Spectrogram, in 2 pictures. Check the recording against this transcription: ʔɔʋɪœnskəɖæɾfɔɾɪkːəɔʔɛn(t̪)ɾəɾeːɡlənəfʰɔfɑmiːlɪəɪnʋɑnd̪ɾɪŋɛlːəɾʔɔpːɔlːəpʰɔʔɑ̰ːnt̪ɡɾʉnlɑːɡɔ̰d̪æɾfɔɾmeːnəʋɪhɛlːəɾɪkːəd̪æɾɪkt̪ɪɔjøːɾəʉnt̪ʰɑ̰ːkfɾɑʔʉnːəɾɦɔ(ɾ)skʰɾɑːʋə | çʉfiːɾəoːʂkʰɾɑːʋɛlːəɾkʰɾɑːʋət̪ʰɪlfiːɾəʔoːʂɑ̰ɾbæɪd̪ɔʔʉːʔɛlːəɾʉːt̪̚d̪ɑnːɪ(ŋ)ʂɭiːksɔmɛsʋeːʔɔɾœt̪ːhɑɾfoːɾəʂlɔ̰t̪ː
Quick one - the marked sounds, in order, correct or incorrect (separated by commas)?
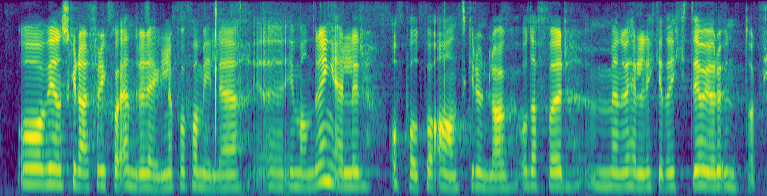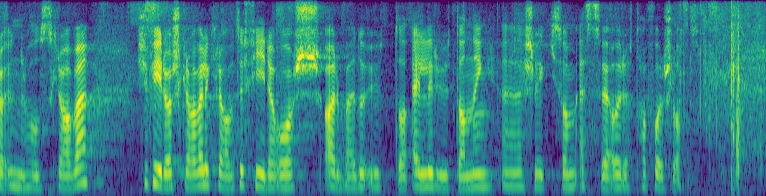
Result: incorrect, incorrect, correct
